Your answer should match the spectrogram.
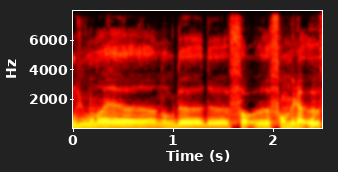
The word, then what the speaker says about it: Formula E: monde donc de de Formula e formula i comme les prononcent les Anglais pour le côté électrique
